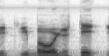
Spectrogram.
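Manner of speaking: broad, exaggerated Southern accent, laid on thick. Describing a southern accent by contrast, imitating a thick southern drawl. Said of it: "it's not like the guy that literally".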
